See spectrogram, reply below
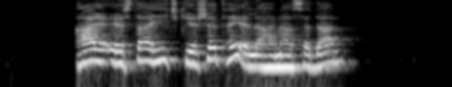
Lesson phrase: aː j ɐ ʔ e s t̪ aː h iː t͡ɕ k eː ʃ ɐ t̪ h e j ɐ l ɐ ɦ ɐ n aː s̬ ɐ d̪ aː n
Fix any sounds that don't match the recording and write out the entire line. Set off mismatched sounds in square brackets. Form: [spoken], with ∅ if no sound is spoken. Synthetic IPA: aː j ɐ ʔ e s t̪ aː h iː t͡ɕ k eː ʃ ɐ t̪ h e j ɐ l ɐ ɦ ɐ n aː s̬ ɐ d̪ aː n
